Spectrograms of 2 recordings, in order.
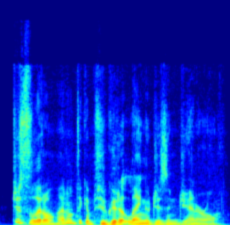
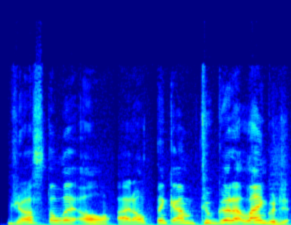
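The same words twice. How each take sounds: First: Said in the usual way. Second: High, put-on accented character voice; high, drawn-out character voice; wrong character voice. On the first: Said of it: "Oh, fucking wrong voice. Anyway". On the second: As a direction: pitch it well up, as if playing the wrong character. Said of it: "Oh, fucking wrong voice".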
